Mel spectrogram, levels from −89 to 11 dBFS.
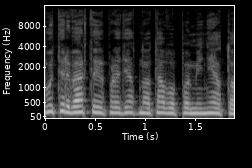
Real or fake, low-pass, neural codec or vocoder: real; 14.4 kHz; none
